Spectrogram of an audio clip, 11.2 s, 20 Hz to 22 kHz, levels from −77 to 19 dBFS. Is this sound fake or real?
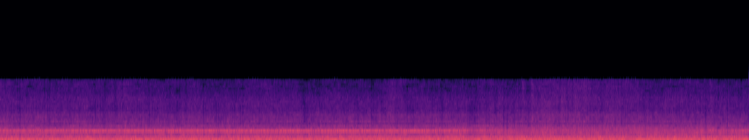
fake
